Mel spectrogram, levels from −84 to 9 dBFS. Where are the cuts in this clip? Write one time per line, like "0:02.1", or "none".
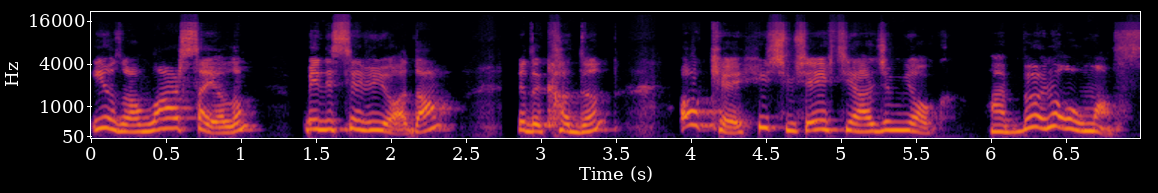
none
